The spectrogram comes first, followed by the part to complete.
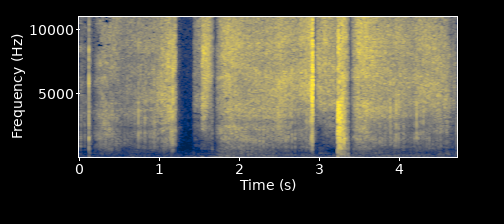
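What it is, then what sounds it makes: Cloth-covered hardcover book. Long nails rub and scratch across the cloth cover of a grey fabric-covered hardcover book, making a steady, bright, papery scraping. The scraping breaks off briefly a couple of times and is marked by a few sharper scratchy accents.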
